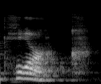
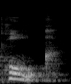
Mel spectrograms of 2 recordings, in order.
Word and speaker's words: pork: And I said, "She means the pork. P O R K, P O R K. Pork, okay? Not poke. But because they don't pronounce the R's, poke, poke, is it?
